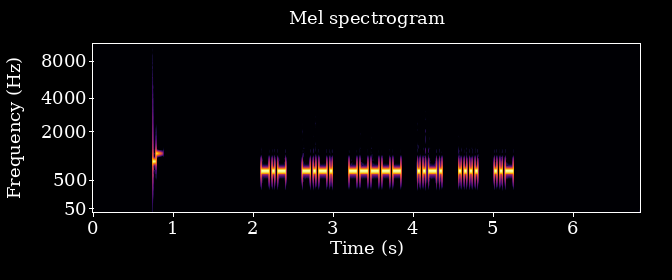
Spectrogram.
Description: Morse code, heard as a keyed tone, about 34 wpm, spaced as for 25 wpm, 700 Hz. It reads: KC0FHU
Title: USA Call Signs - 6 Characters - 2x Character Spacing - 35wpm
